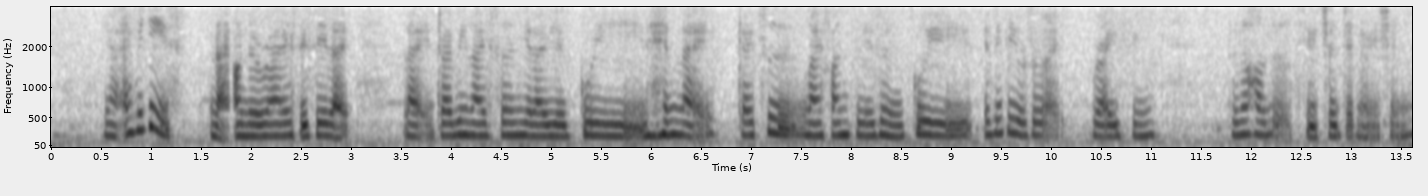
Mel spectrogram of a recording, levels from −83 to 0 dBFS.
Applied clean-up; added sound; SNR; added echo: none; none; none; none.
